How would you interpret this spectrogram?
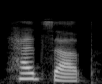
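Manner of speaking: normal talking voice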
